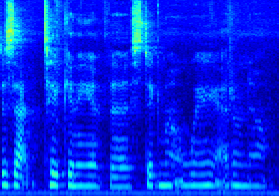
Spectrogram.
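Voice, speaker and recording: A woman at a moderate pace, with an American accent. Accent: Southern accent, suppressed. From Alabama, US South. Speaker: podcast co-host. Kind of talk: casual chat.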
